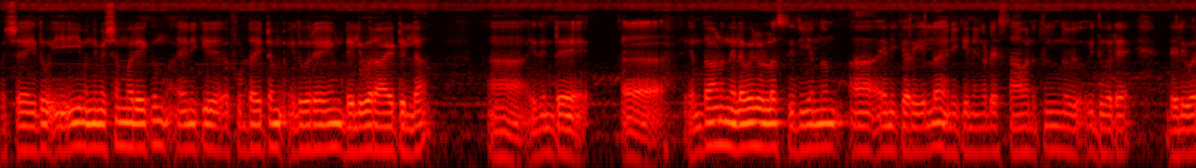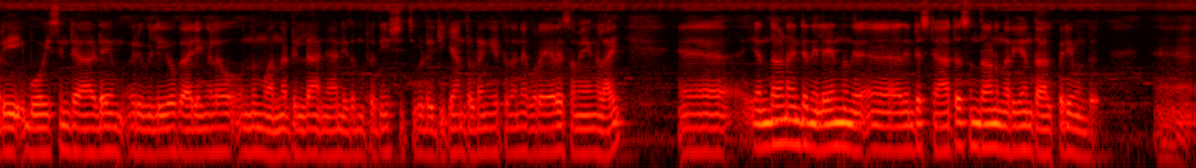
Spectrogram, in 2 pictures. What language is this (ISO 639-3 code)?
mal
